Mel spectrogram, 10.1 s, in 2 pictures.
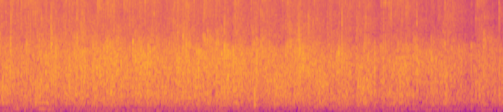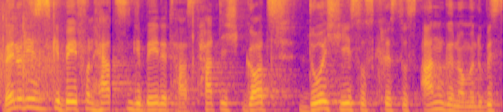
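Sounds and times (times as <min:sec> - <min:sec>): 
audience applause at a religious gathering after a prayer: 0:00.0 - 0:05.8
speech: 0:05.1 - 0:10.0.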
